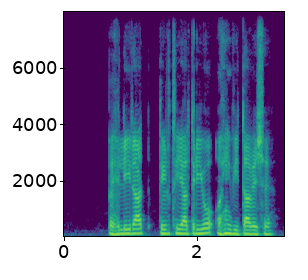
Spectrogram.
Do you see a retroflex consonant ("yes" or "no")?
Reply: no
